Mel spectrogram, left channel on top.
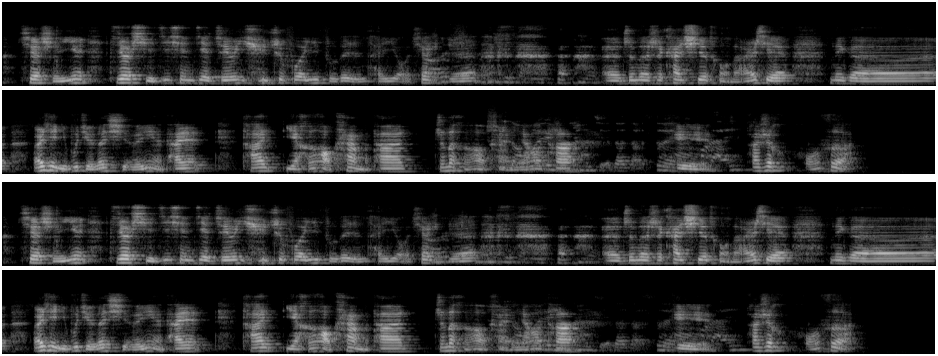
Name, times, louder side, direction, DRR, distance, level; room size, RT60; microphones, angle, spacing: voice 1, 0.0-13.4 13.7-15.1 16.1-16.5 16.8-17.8, right 1 dB, 5° right, 2.2 m, -28 dB
voice 2, 4.2-5.4 5.8-6.0 14.2-16.9, left 1 dB, 65° left, 3.1 m, -43 dB
12.5 x 11.0 x 6.7 m
head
